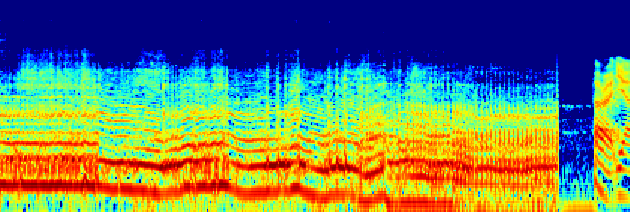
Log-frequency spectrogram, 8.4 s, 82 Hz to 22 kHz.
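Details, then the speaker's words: 2000 Honda CR125 two-stroke dirt bike at full throttle: uneven buzz surging and sagging, breaking up and bogging badly, blowing lots of white smoke; cause not yet found. "Alright, yeah, it's bogging really, really bad. You could hear it in the video. It's not too good. Breaks up, bogs, probably doesn't go over 10 to 50 miles an hour."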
